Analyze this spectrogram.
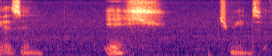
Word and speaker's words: ich: But ich, it's after an I, so it's soft.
